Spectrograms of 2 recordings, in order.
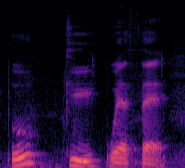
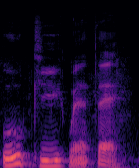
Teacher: So you got your unrounded and rounded in adjacent syllables.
